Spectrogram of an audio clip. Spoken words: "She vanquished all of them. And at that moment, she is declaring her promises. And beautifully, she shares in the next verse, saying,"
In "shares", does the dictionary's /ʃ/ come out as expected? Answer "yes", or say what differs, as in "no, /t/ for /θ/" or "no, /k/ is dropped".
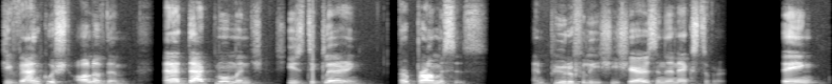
yes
